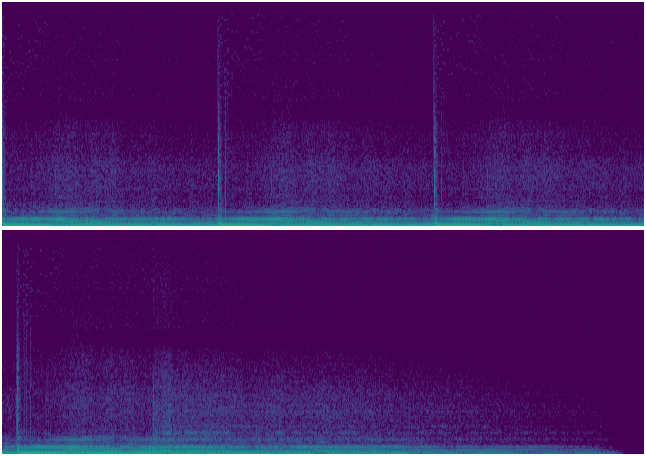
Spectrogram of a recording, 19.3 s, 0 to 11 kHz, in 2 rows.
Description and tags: Pad & Bass 1
Ambiance, Ambient, Atmosphere, Bass, Cinematic, commercial, Drone, Drums, Loop, Looping, Pad, Piano, Sound-Design, Synth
